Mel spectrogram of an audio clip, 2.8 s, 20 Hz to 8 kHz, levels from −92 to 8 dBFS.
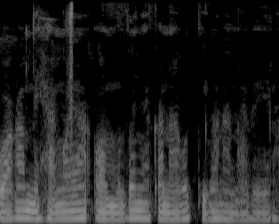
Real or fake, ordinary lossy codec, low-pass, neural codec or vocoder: real; none; none; none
